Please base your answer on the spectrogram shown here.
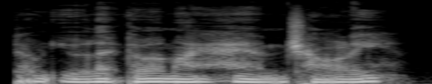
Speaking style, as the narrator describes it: whispered Grandpa Joe

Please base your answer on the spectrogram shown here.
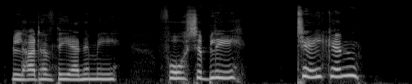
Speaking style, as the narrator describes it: Wormtail shakily says

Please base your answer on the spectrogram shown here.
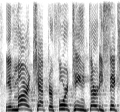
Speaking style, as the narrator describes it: Jesus cried out

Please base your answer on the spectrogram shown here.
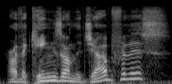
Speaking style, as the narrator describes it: He asked excitedly

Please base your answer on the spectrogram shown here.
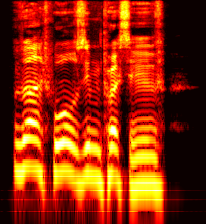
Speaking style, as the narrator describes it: Merrick sighed

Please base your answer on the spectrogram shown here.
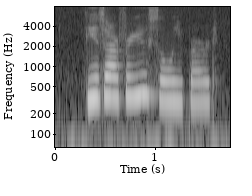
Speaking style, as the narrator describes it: she called out

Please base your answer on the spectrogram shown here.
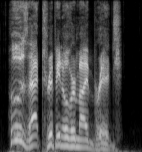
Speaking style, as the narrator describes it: roared the troll

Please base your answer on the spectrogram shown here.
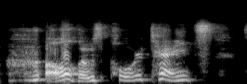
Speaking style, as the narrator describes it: sobbed Horsecock

